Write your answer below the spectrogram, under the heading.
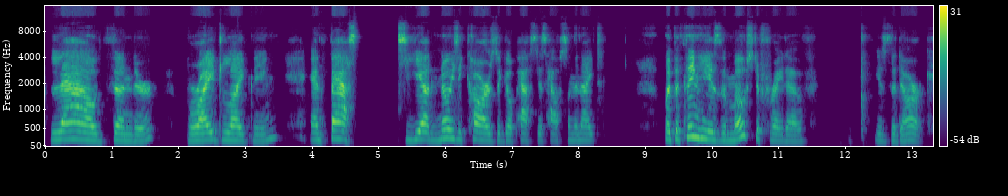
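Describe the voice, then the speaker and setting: A woman telling a story dramatically to an audience, deliberate and emphatic, building suspense. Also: on the low side.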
